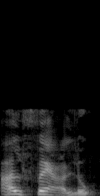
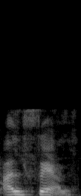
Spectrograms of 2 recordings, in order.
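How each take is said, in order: First: The word ends with a short final u vowel. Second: The word ends on a consonant, no final vowel. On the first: The speaker continues speaking after the word. "But if you continue, you can say al-fi'lu" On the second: The speaker stops after the word. "if you stop, you don't have to pronounce it. So you can just say al-fi'l"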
